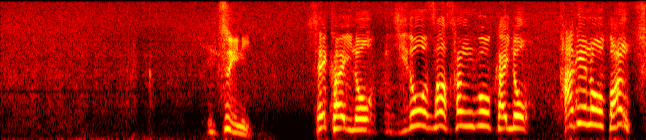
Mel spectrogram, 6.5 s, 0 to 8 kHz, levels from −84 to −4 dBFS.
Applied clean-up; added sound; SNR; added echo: neural mask model Resemble Enhance denoiser.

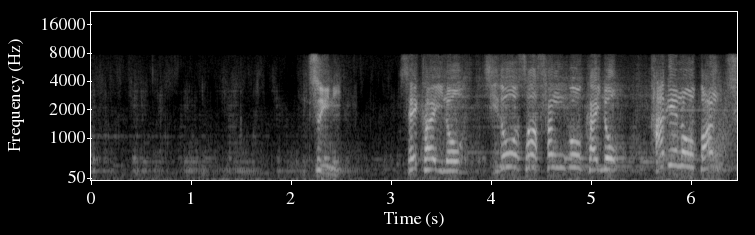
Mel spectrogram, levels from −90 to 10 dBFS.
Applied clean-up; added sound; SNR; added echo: neural separator model SepFormer DNS4.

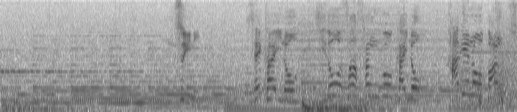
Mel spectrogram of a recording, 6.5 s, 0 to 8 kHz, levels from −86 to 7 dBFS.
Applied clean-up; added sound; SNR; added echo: none; Rain; 14 dB; none.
